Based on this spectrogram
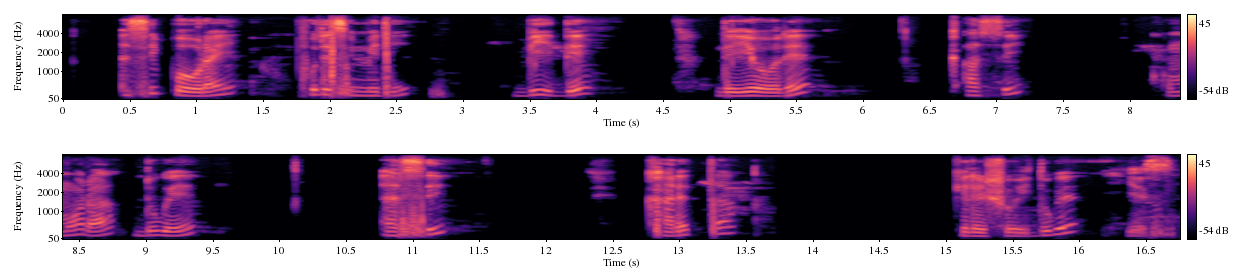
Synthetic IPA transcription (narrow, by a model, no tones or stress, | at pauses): ʔɛsːɪbʼo̞ːɾɐj | pʰʊd̪ɛsɪmːɪd̪ɪ | biːd̪ːɛ | d̪ɛjɪjo̞ːd̪ɛ | kʼɐsːɪ | kʼɔmɔɾɐd̪ʊɡɛ | ʔɐsːɪ | kʰɐɾɛt̪ːɐ | ɡ̥ɛlɛʃɔjd̪ʊɡɛ | jḛːs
